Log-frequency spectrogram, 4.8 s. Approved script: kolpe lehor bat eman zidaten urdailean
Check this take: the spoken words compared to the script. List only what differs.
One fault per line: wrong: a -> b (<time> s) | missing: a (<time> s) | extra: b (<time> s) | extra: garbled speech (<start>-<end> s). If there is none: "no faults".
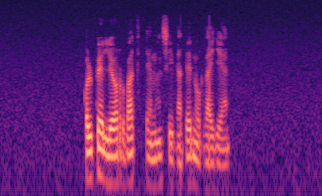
no faults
